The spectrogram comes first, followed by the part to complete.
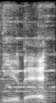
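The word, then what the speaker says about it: Lü Bu: as Cao Cao, or like, they would pronounce like Lube, or instead of Liube.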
